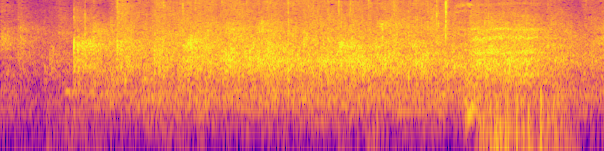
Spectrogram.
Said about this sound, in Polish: Wielkie brawa jeszcze raz.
